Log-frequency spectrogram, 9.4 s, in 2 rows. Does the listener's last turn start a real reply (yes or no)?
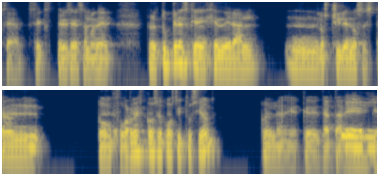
yes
